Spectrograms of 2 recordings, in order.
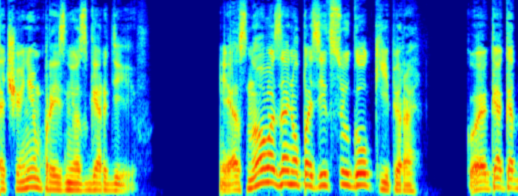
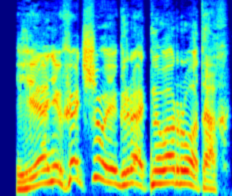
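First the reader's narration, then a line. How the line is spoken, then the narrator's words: Barked. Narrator (Russian): рявкнул Матвей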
